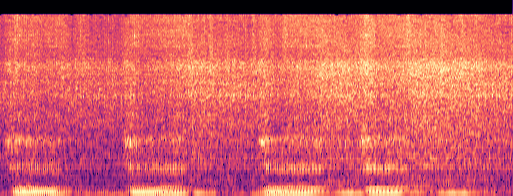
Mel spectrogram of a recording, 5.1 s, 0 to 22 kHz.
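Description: Land Rover Series III 2.25-litre four-cylinder petrol engine idling and revved in four short throttle blips about a second apart, each rev rising briefly and falling back to idle. There is a hesitation as it picks up. The owner does not think the carburettor is to blame and suspects something is exploding outside the cylinders.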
